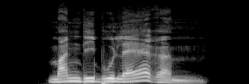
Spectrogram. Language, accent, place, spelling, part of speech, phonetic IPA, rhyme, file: German, Germany, Berlin, mandibulärem, adjective, [mandibuˈlɛːʁəm], -ɛːʁəm, De-mandibulärem.ogg
- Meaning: strong dative masculine/neuter singular of mandibulär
